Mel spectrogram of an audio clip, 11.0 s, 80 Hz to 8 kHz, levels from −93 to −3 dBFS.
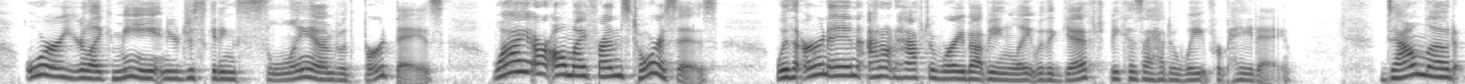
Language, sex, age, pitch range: English, female, 20-39, 180-245 Hz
